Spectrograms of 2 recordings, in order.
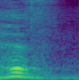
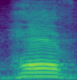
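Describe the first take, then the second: First: The word has a weak, reduced vowel. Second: The word has a full, clear vowel.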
